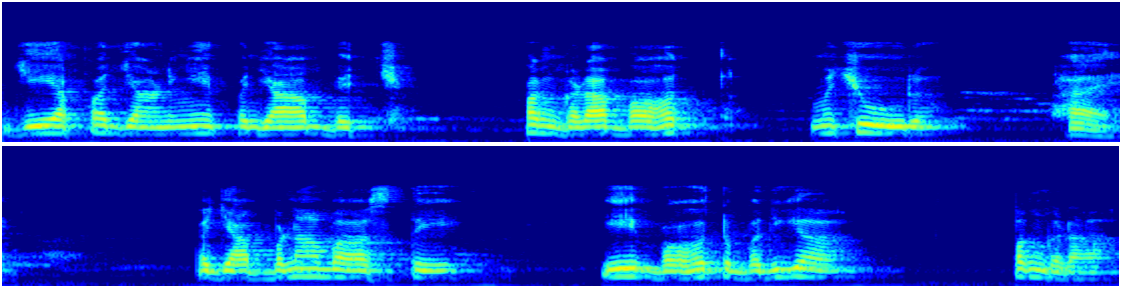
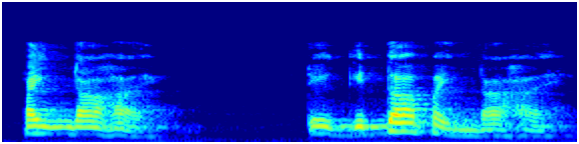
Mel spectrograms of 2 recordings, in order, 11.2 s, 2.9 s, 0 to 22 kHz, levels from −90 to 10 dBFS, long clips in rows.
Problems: none marked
